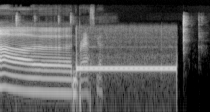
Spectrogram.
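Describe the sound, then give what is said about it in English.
A telephone ringback tone on a call to a Walmart store sounds as one steady, sustained tone of about two seconds, followed by a couple of short clicks. “I don't think they are going to pick up the phone here at Walmart.”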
